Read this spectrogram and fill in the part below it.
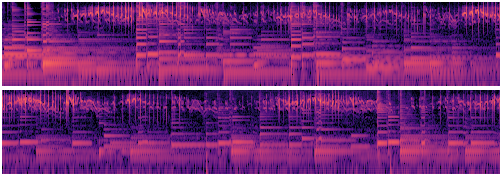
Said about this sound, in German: Das war die Doppelschnepfe.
